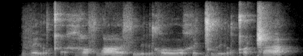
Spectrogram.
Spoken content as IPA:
vɛrqʰḛχʁɛsˤðˤʌːs ŋɯrʁoː χiǀɯːrqʼoǁa

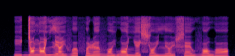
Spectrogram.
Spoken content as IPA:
i˩˧ ɟɑ˧˥ŋɑ˧˥ʎlʲɑ˧i̯vʌ˩ fʌ˩ɭɜ˧ vɒ˩i̯wɒ˧ ʎɛ˩˧ɕɒ˩y̯lʲɒ˩˧y̯ ɬæ˩u̯ vɒ˧wɒ˩˧

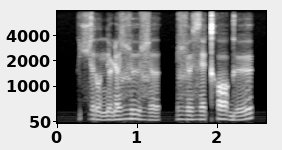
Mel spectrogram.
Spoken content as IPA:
çəɾo nøɳə ɮʉɮə | ɮøzɛkʰɔ ɡø

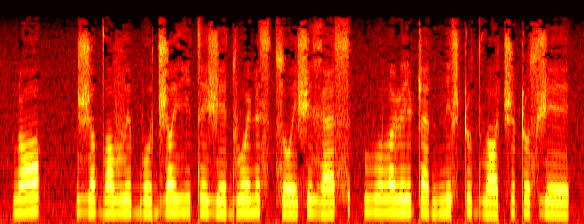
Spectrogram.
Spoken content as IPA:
ɳɒ | ʒɒd̪ɒvebo d͡ʒɒe̯ɣiteʒed voe̯ɳest͡soe̯ ʃeɣæs | βulˠiɭie̯ ʈædnis ʈudðɒ t͡ʃɒʈosʒe

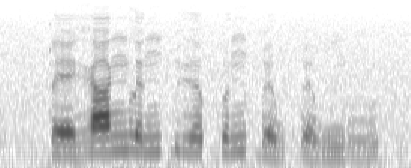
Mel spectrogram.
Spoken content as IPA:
ʈɛ˨˩ ɣa˧˥ŋlə˧˥ŋɓɨ˧ə̯fə˧˥ŋ ɓə˨˩˨wɓə˨˩˨w ŋu˨˩˦

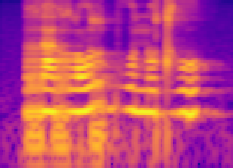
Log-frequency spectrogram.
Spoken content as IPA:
rarlˠor bʱonodʱʊ

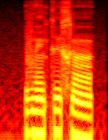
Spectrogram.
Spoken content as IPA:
vẽkyxɾœ̃

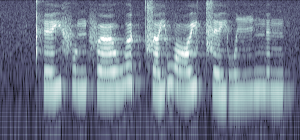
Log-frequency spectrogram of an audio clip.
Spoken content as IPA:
t̪ʰe˨˥jfʊ˨˧ŋfœː˨˧ wɵ˥t̚t͡sɐ˨˥jwɔː˨˥j t͡se˨jwiː˨˧ ŋɪ˧ŋ

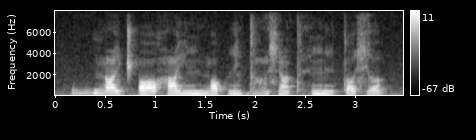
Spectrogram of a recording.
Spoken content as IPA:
ṳ ŋɑɪ̯t͡ʃʼɒhɑ jĩŋɒ pilʲdɑ̤ɕɑ̃t hĩɾitɒɕʌ

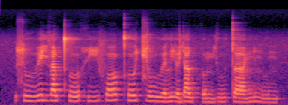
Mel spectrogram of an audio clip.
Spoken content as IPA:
suː˩ʋe˧jla˧wt̪ʰoː˩˧ hiː˩˧fɔː˧˥kʰoː˧˥ t͡ɕo˧ʋu˩ə̯ li˧˩ə̯ja˧˩w ho˩mjuː˩˧ t̪aː˩ ŋi˧muː˩m

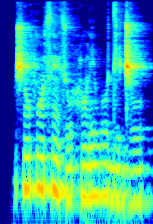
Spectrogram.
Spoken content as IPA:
ʃɔ̃˦fɔ̃˦ sɛ̃˦˨so˨˦ hɔ̃˧ ɾe˧wo˧ de˧d͡ʒo˧

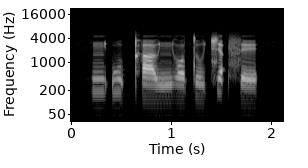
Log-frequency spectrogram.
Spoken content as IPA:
ɲɪ˦ʔwṵ˦˨ kʰa˨ʊ̯ɲɔ˨ tu˨t͡ɕä˦ʔse˨

